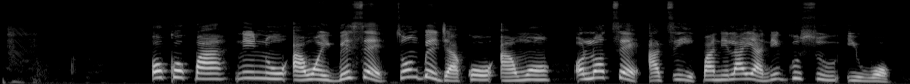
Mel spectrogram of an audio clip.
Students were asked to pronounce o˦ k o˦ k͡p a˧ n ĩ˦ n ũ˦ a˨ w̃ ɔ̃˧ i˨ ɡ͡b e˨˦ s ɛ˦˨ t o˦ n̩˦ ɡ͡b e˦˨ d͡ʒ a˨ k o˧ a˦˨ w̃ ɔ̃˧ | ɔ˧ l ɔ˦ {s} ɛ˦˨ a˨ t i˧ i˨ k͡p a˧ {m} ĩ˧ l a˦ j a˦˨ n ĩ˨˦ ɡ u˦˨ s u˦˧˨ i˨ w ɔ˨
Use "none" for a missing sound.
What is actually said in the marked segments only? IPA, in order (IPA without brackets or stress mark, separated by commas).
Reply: t, n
